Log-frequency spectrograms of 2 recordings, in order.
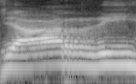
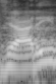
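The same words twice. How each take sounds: First: The 'r' is held and doubled. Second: The 'r' is short and single. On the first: It is the Arabic grammar term. "रा के ऊपर शद है" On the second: It is the everyday Urdu word. "ये उर्दू वाला जारी नहीं है"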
